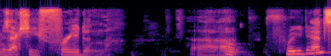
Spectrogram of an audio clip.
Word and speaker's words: Freidin: um hi so yes it's my dutch background and it's a little bit like german and um that's that's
